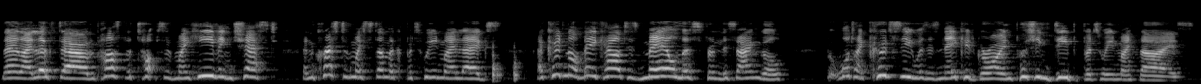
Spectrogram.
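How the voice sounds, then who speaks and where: A woman's voice: sits high, normal speed, sharp tone. A woman reading a story dramatically as a host, breaking in with sarcastic, mocking asides. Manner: theatrical, sarcastic. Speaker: host reading bad online fiction aloud. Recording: dull lo-fi recording.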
